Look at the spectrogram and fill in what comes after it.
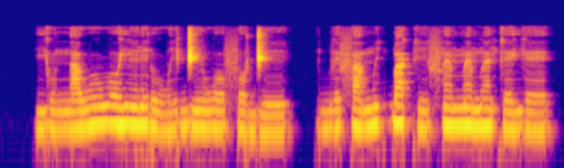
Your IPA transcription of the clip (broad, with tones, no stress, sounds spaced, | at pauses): j u˨ n a˨˦ w u˦ w o˧ j ĩ˧ ɾ i˨ ɾ u˨ w i˧ d͡ʒ ĩ˧ w o˧ f o˧ d͡ʒ ĩ˧ | b e˧ f a˧ m i˦ ɡ͡b a˦˨ k i˧ f ɛ̃˦ m ɛ̃˦ b ɛ̃˦˨ k e˧ j e˧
